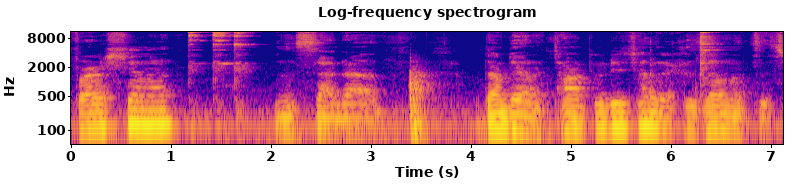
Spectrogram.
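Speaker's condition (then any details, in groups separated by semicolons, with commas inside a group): Brain injury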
